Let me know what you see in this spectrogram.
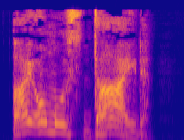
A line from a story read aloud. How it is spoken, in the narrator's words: Caius exclaimed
